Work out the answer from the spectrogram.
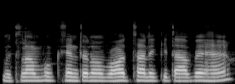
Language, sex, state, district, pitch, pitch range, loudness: Hindi, male, Bihar, Saran, 175 Hz, 170-180 Hz, -16 LUFS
